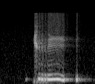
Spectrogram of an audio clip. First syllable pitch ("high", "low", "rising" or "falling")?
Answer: falling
